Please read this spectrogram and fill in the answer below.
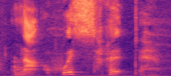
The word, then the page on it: na'whisxit': Hupa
